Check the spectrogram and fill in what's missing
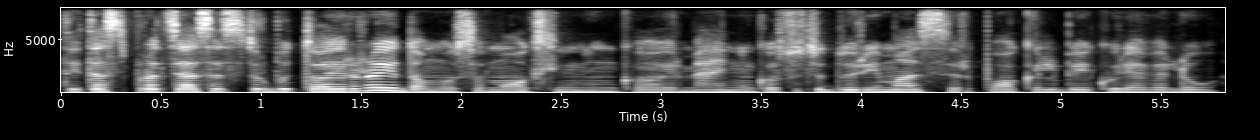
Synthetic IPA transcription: t̪ɐɪt̪ɐspɾoːt͡sʲæsɐst̪ʊɾbuːt̪toːɪɾɾɐiːd̪oːmʊsɐmoːksʲlʲɪnʲɪŋkoːɪɾmʲæːnʲɪnʲɪŋkoːsʊsʲɪd̪ʊɾʲɪmɐsɪ̰rpoːkɐlʲbʲeɪkʊɾʲiɛʋʲeːlʲɛʊ

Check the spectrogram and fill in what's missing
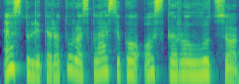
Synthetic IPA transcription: ɛst̪uːlʲɪt̪ʲɛɾɐt̪uːɾoːsklˠɑːsʲɪkoːʔɔskɐɾoːlˠʊt̪soː

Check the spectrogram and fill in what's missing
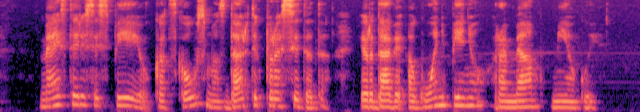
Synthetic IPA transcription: mʲæːˑɪsʲt̪ʲɛɾʲɪsɪsʲpʲeːjoːkɐt̪skɒʊsmɐs̬d̪ɐɾt̪ʲɪk̚pɾɐsʲɪd̪ʲɛd̪ɐ | ɪɾd̪ɑːʋʲeːʔɐɡuɔnʲpʲiɛnʲoːɾɐmʲæmmʲiɛɡʊj

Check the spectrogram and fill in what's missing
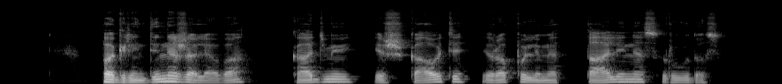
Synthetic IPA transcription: pɐɡɾʲɪnʲd̪ʲɪnʲeʒɐlʲɛʋɐ | kɑːd̪ʲmʲuj | ɪʃkɑˑʊt̪ʲɪiːɾɐpʊlʲɪmʲɛt̪ɑːlʲɪnʲeːsɾuːd̪oːs

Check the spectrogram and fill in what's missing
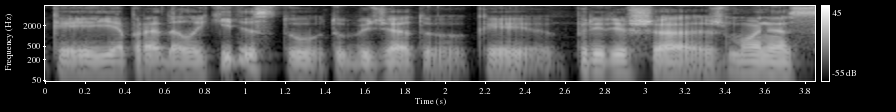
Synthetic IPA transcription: kɐɪjiɛpɾɑːd̪ʲɛd̪ɛlˠɐɪkʲiːt̪ʲɪst̪uːt̪uːbʲʊd͡ʒʲæːt̪ʊ̰kɐɪpʲɾʲɪɾʲiʃɐ̰ʒmoːnʲeːs

